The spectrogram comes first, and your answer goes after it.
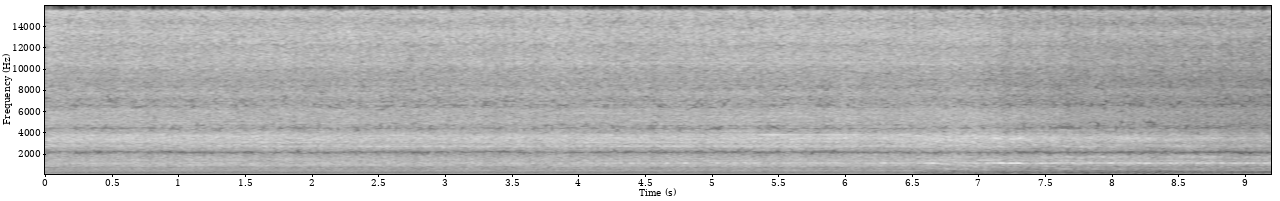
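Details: Kohler M18 twin on a 1990 Cub Cadet 1882, after new fuel filter, air filter, plugs, muffler repair and fresh fuel replacing stale watery gas: even, steady idle with a smooth low drone, no misses or stumbles until shutdown; normal idle.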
